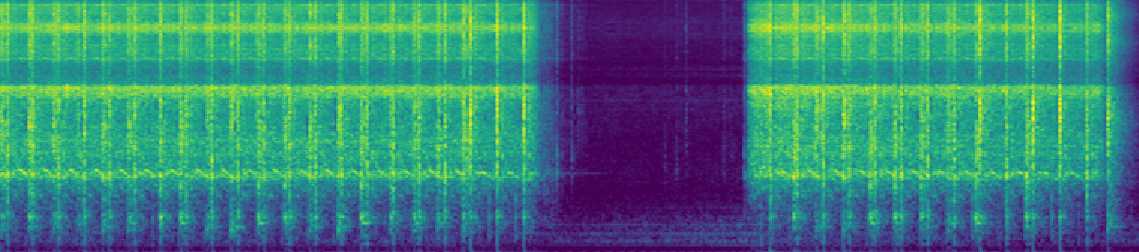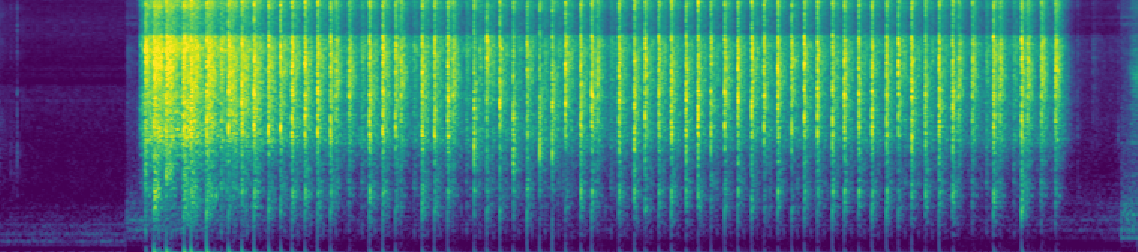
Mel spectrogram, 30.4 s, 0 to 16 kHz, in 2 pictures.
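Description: Crosman Pulse M70 fully automatic airsoft gun firing plastic BBs in three long bursts of rapid, evenly spaced clicks. It pauses briefly after about seven seconds and again after about fifteen, and the last burst runs about twelve seconds. A steady whine sounds under the first two bursts.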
